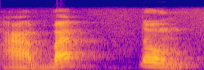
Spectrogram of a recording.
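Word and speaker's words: عبدتم: Misalnya abadtum, dibacanya abadtum. Itu namanya idgham mutajanisain.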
